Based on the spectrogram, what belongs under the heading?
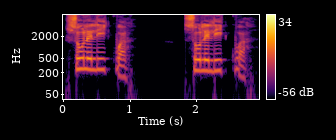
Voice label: "sule-lekwv", Muscogee

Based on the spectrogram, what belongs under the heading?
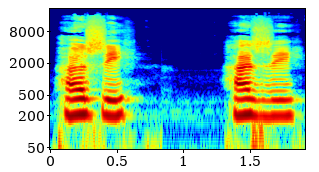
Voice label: "hvse", Muscogee

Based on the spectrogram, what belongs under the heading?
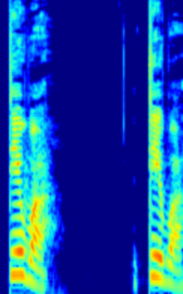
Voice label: "tewv", Muscogee

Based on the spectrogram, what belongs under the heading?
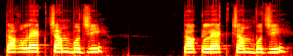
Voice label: "taklik cvmpuce", Muscogee; Mvskoke Words with Voicing Consonants; taklik-cvmpuce c / j; A Dictionary of Creek/Muskogee; SIL International

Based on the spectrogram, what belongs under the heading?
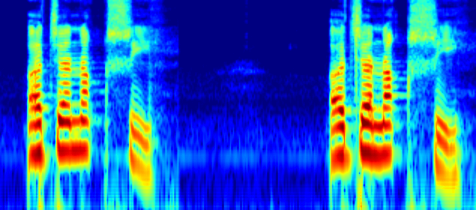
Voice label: "vcvnakse", Muscogee

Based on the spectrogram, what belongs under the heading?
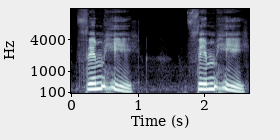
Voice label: "remhe", Muscogee

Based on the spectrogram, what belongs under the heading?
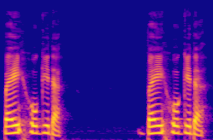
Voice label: "pihhoketv", Muscogee; Mvskoke Words with Repeated Consonants; Martin, Jack B., and Margaret McKane Mauldin. 2023. A Dictionary of Creek/Muskogee

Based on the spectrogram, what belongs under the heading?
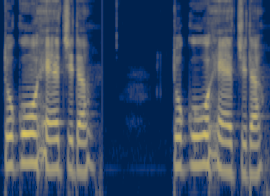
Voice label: "tokohicetv", muscogee

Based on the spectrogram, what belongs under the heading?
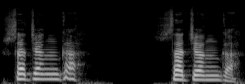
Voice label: "svcvnkv", Muscogee

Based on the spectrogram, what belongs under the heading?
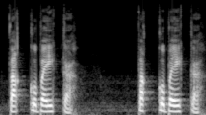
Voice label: "rakko pihkv", Muscogee

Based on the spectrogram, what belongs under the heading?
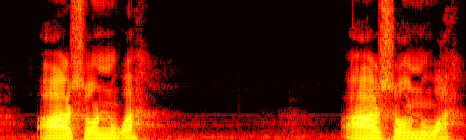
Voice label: "asunwv", muscogee

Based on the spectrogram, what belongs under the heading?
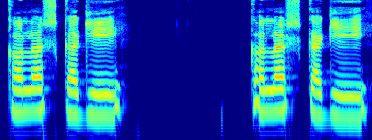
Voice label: "kvlvskvke", Muscogee

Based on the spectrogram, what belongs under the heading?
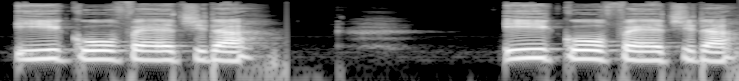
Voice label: "ekoficetv", muscogee

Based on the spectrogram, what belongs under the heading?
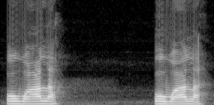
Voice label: "owalv", Muscogee

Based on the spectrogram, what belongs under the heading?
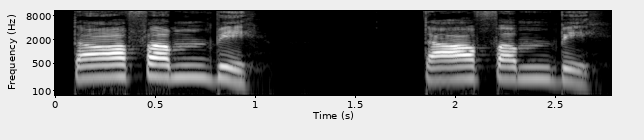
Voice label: "tafvmpe", Muscogee

